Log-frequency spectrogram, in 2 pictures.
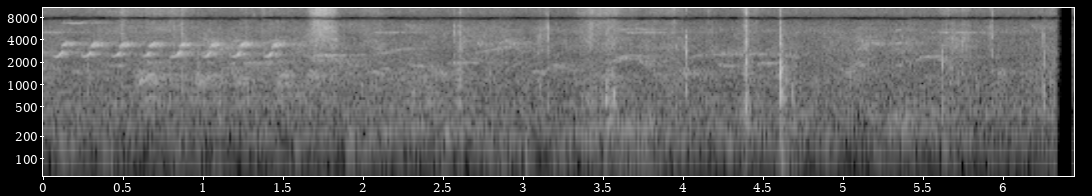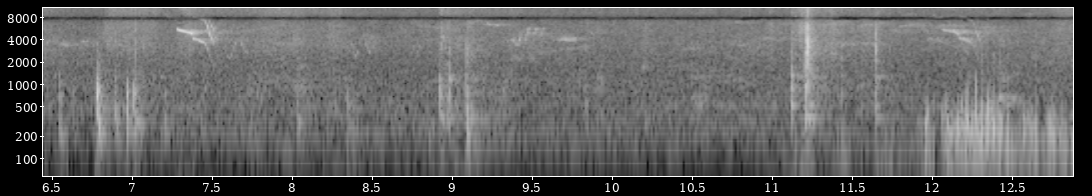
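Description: Outdoor ambience of manual trench work: a bird's rapid chirping trill for the first second and a half and a couple of short chirps later, with scattered sharp knocks from handling tires and tools, and a louder rustling near the end.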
